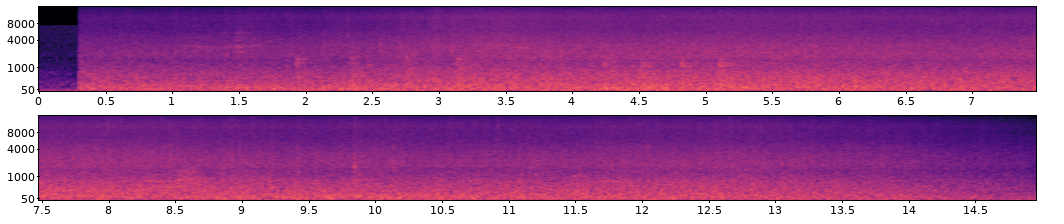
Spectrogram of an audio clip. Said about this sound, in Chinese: 刚刚的那一段声音呢，是在台南的稻田录的。这个是在十一月的时候，然后我查了一下，台南十一月的时候大概是二期稻作，秋末冬初的时候收割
